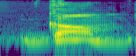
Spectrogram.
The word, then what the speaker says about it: gum: 뭐 그리고 껌도 gum 이래야 된대.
